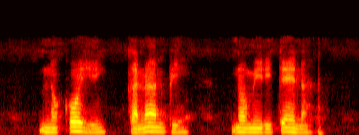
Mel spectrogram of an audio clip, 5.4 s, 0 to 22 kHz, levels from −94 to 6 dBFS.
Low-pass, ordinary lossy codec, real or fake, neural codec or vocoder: 7.2 kHz; Opus, 32 kbps; fake; codec, 44.1 kHz, 3.4 kbps, Pupu-Codec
